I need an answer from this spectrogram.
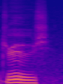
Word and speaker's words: dreuj: or dreui versus brisk I pronounce it drouge yeah like like the drouge from uh or quad Masters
